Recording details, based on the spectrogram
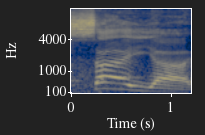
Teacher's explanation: na palavra saia eu tenho vogal + semivogal e depois eu tenho uma vogal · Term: ditongo decrescente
